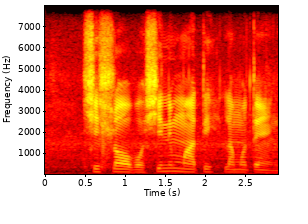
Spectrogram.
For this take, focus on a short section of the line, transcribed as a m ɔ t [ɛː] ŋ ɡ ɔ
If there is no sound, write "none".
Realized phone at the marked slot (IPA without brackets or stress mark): ɛː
